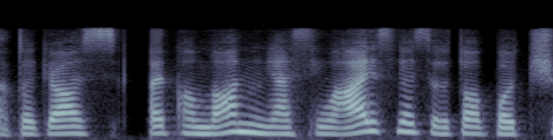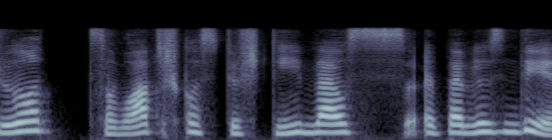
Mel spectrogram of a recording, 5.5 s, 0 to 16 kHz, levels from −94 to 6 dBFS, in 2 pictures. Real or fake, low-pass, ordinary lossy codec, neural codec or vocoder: fake; 7.2 kHz; AAC, 64 kbps; codec, 16 kHz, 0.5 kbps, FreqCodec, larger model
